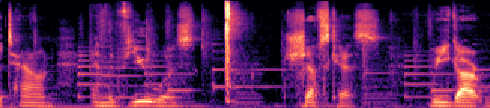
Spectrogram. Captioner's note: kiss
